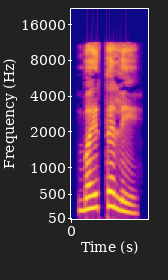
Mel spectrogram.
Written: ಬ್ಯಾದಳ

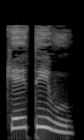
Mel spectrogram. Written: ಕೆಯ್ತೀವು

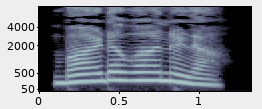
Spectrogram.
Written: ಬಾಡವಾನಳ

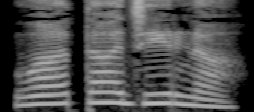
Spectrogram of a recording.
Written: ವಾತಾಜೀರ್ಣ

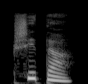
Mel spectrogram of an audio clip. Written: ಕುಶದ

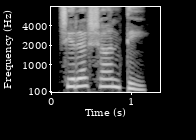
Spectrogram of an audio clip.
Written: ಚಿರಶಾಂತಿ

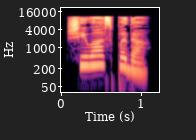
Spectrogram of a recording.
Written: ಶಿವಾಸ್ಪದ

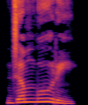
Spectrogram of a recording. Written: ಜಂಬೂರಿ

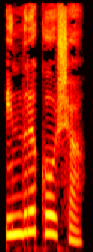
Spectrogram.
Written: ಇಂದ್ರಕೋಶ

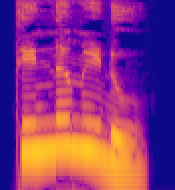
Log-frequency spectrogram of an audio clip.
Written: ತಣ್ಣೆಮಡೆ

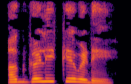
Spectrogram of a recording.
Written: ಅಗ್ಗಳಿಕೆವಡೆ

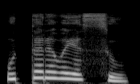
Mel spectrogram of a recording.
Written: ಉತ್ತರವಯಸ್ಸು

